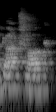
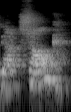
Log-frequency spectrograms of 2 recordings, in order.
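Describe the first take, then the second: First: It is said with a hard North German accent. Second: It is said plainly, without an accent.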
